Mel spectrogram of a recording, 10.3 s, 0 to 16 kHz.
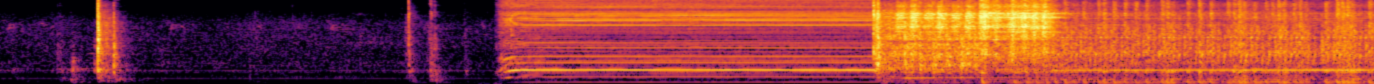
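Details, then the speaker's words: Freshly built car engine being heat-cycled to burp air from the coolant, water pump on, at about 110 degrees: cranks and catches, then a steady, even idle with a firm low drone and no knocks or misses; sounds healthy. "so now I'm just gonna heat cycle it out here and you guys are gonna hear it on let's kick ass"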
